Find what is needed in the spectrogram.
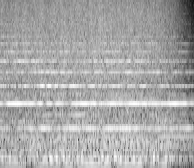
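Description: Orchestral music holding one sustained closing chord over a low, rumbling drum roll.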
